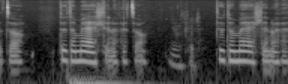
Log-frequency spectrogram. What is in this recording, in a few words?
"mellt", Welsh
